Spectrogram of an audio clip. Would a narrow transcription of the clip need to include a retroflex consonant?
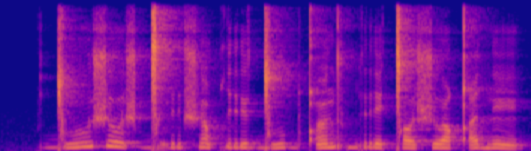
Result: no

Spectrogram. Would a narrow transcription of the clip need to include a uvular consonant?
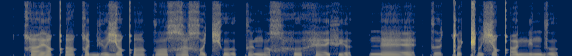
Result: yes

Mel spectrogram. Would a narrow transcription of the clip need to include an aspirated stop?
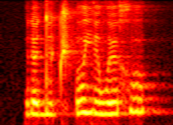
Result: no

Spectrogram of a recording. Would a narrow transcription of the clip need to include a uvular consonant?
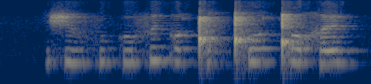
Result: yes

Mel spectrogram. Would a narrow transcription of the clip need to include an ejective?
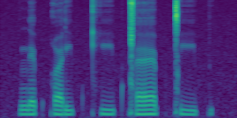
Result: no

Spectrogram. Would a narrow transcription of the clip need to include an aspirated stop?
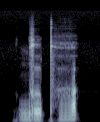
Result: yes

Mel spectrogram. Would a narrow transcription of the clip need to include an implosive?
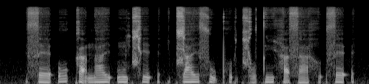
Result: no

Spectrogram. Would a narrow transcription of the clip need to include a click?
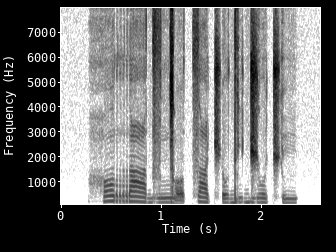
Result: yes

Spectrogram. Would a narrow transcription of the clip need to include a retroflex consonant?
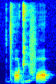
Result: no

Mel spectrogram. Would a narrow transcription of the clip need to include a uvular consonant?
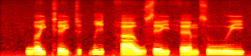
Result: no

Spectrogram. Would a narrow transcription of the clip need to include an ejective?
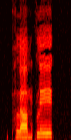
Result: no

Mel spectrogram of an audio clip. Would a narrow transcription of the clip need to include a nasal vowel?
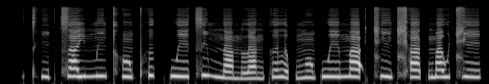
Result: yes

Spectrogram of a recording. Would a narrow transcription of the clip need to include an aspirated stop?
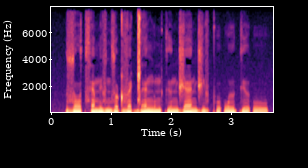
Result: yes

